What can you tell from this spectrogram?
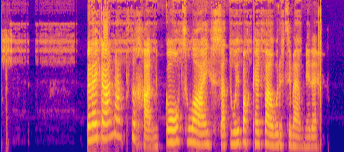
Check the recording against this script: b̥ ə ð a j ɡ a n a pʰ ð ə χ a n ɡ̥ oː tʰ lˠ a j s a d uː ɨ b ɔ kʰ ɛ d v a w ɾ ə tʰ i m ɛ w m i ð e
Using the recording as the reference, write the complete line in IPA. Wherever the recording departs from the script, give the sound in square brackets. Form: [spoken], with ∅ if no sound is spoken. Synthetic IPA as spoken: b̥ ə ð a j ɡ a n a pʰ ð ə χ a n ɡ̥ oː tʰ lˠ a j s a d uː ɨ b ɔ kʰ ɛ d v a w ɾ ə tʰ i m ɛ w [n] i ð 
